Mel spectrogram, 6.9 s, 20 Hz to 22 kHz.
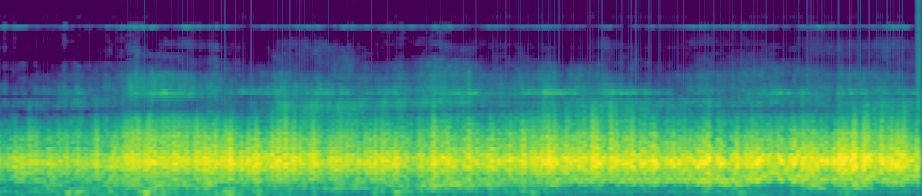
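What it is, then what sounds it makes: Porcelain mortar rubbed with a pestle. A porcelain pestle is rubbed in circles on the base of a hollow, inverted white decorated porcelain mortar while the other hand steadies the bowl. It makes a steady, continuous gritty scraping with a hollow ring centered around 800 Hz.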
